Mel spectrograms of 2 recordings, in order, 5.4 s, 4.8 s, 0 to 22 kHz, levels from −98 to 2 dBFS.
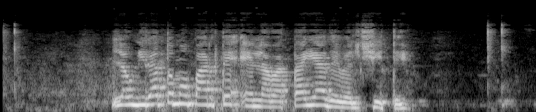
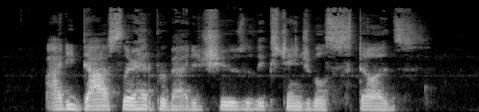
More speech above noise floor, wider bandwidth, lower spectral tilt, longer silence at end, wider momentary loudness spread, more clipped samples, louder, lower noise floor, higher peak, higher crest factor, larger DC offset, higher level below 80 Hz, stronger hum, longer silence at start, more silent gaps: second, 46 dB vs 55 dB; second, 9.4 kHz vs 16.5 kHz; about the same, -5 dB/octave vs -5.5 dB/octave; second, 0.3 s vs 0.65 s; first, 21 LU vs 10 LU; neither; first, -16 LUFS vs -23 LUFS; second, -61 dBFS vs -77 dBFS; about the same, -6 dBFS vs -4 dBFS; second, 12 dB vs 20 dB; neither; first, -50 dBFS vs -62 dBFS; neither; first, 1.1 s vs 0.45 s; neither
